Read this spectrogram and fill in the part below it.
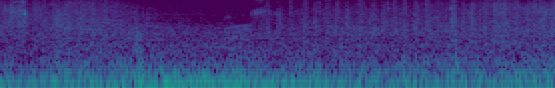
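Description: A gun fires in rapid bursts of sharp shots.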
